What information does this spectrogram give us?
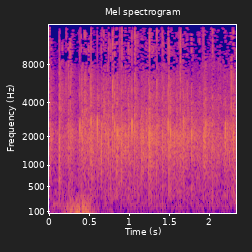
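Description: Brief round of applause in a sales training class: dense, steady clapping at moderate loudness, continuous with no pauses.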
